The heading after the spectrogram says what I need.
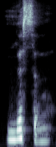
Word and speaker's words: listen: Listen. So climb is a silent B. Whistle. We don't pronounce the H. Whistle. Whistle. And listen has got a silent T.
